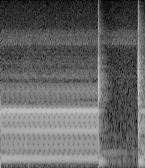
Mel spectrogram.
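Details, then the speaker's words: Capacitor-start induction motor with the start capacitor disconnected: steady buzzing hum with no spin-up, then a click and it stops; motor stalled and humming, would eventually burn out. "speed you could learn just sits there in homes because the capacitor just the phasing of it it makes the motor start spinning in one direction it's kind of hard to explain now since the capacitor is unfair he'll sit there and home all day and eventually burn herself out"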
